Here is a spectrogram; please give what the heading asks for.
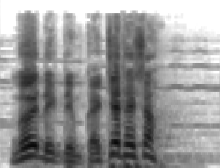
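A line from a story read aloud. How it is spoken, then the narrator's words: Loud shout. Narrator (Vietnamese): Thu Nhi quát to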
